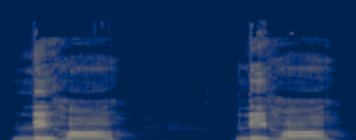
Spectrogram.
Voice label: "neha", muscogee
